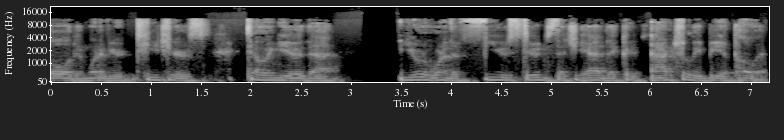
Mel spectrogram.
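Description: Somewhat breathy delivery at a moderate pace, with ordinary pitch variation. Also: man. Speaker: podcast host and life coach. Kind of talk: casual interview.

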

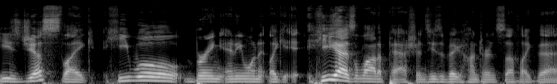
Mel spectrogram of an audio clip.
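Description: Using a plain, everyday voice, a man speaks at a medium pitch and moderate pace with lively intonation. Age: 30s. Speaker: guest sharing family reconciliation story. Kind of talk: casual chat.

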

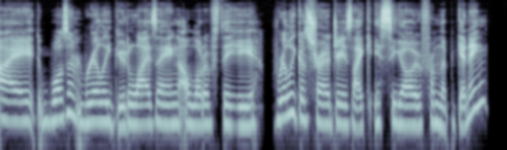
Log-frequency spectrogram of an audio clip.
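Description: A woman with a New Zealand accent speaks at a moderate pace and medium pitch, with hardly any pauses, fairly even intonation and very even loudness. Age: 20s. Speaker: podcast host and business coach. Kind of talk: casual solo monologue.

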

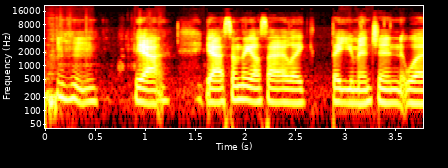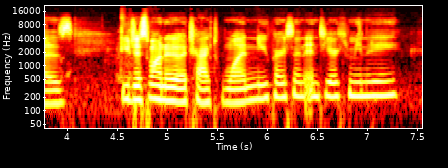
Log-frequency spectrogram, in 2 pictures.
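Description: This woman has a bright, sharp tone, a fairly low pitch, ordinary pitch variation and a fairly quick pace. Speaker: podcast host. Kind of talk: casual interview chat. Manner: fast talker.

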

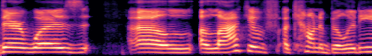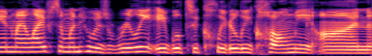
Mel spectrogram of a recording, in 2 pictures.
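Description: A woman has an unremarkable speaking voice with a fairly high pitch. The recording is very clean, with a silent background. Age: 30s. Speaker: teacher. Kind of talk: interview.

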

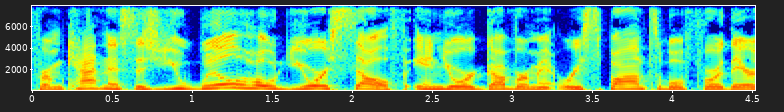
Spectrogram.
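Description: Ordinary pitch variation runs through a natural reading voice.

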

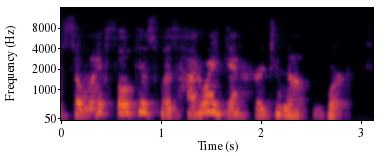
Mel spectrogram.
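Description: A woman's somewhat breathy, medium-pitched voice with an American accent and ordinary pitch variation. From Los Angeles, California. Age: 30s. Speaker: corporate learning and development director. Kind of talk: casual interview.

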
